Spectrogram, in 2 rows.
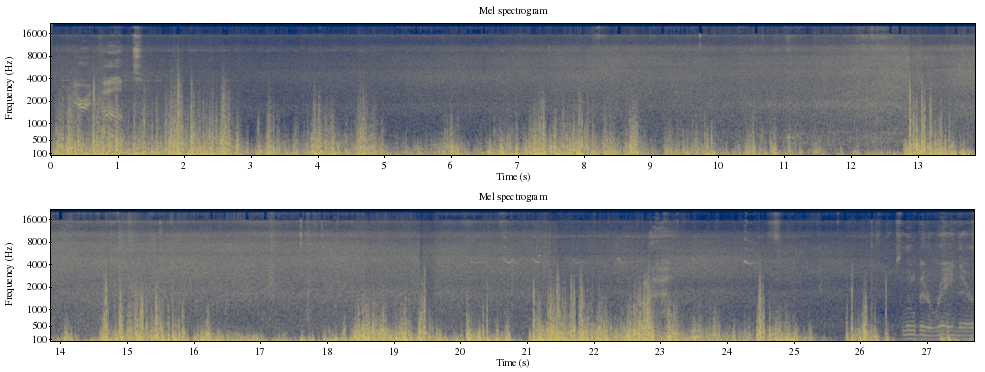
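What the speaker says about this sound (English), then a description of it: "Wow, it's windy." Strong gusting wind roars and buffets the microphone as a shelf cloud storm with 70 mph winds rolls across Nebraska, loud and close throughout, with rustling and occasional faint voices under it.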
